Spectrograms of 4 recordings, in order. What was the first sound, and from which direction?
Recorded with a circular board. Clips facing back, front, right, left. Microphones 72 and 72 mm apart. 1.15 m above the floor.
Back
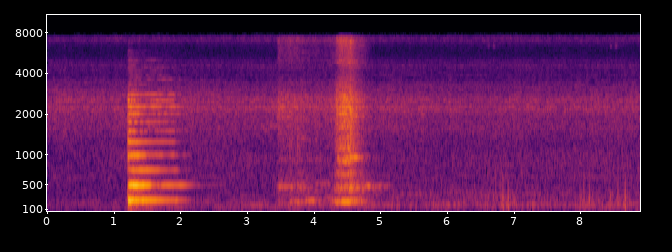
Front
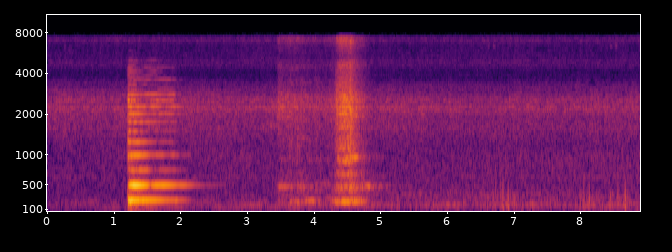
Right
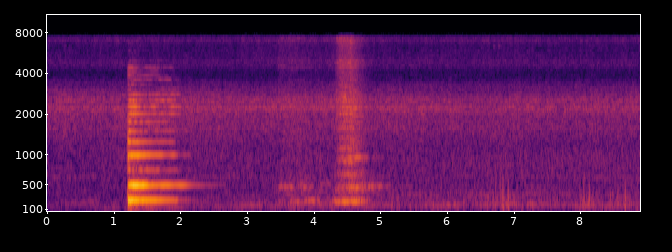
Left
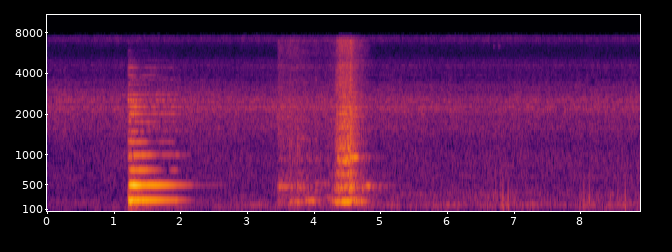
A piano, 105° right.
